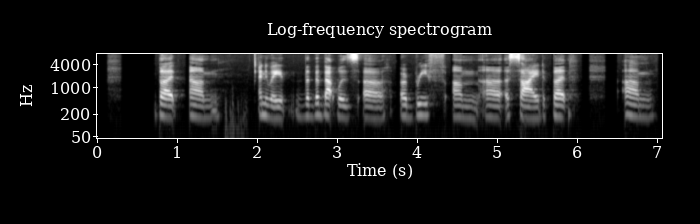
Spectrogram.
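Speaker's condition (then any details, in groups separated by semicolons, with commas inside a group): Stutter; chronic, since childhood, confidence-building speech therapy in childhood with tips for intense blocks, Friends Who Stutter conventions in middle school; speaking may take more time than average, no stuttering when singing; repeated sounds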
